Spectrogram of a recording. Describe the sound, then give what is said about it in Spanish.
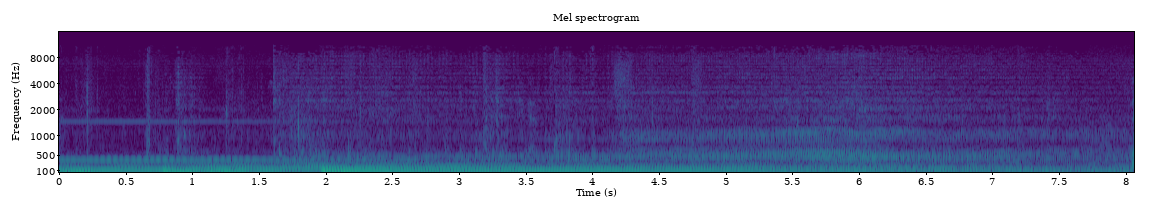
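A motorcycle engine drones steadily and fairly loudly as it approaches and then drives away, its pitch climbing slightly partway through as it revs, with no voices over the rumble. “Se acerca la moto de su compañero y se va.”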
